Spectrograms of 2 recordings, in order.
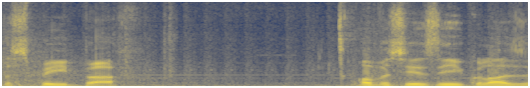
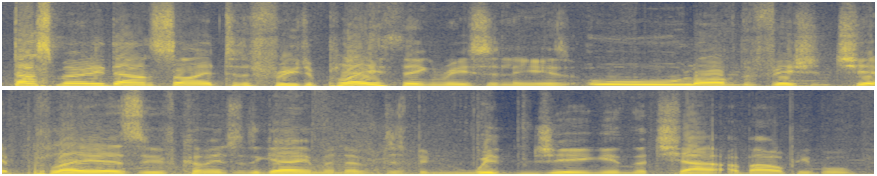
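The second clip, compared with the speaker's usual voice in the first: usual speaking voice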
